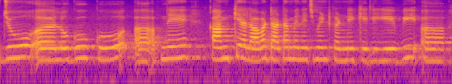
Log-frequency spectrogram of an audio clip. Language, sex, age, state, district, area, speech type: Hindi, female, 60+, Rajasthan, Jaipur, urban, spontaneous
